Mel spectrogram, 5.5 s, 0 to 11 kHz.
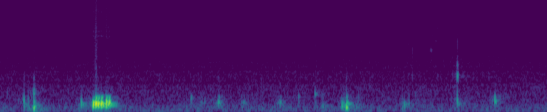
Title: Stomach Growling V4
